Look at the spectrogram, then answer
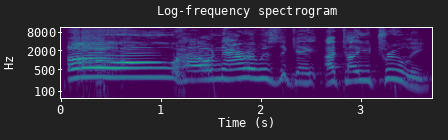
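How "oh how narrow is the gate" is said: loud, ringing Oh, then the rest; emphatic Oh. Shown as a demonstration. Preacher to congregation, stressing the exclamation Oh. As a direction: throw the Oh out as an exclamation. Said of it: "just with a little word O there".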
